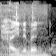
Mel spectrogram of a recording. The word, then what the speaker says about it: Heinemann: we have a cool guest my friend Matthew heinan am I pronouncing that right hinaman yes okay sweet I think I spelled it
